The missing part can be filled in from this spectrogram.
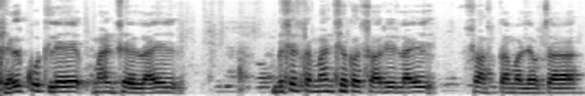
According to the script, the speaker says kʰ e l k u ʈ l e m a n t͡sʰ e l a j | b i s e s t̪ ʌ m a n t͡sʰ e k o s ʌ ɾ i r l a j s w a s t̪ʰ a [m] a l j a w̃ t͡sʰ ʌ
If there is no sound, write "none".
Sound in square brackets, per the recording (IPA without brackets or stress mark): m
